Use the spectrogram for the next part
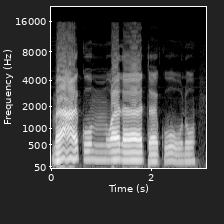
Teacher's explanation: Di sini sebenarnya ada hukum tajwid juga, yaitu adanya mim mati bertemu dengan waw, yaitu izhar syafawi, yang dimana harus dibaca dengan jelas suara mimnya dan tidak boleh ditahan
